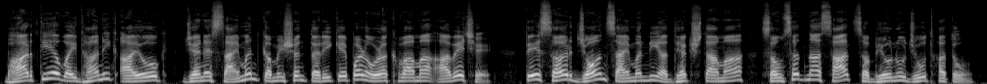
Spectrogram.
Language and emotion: Gujarati, neutral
